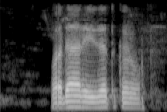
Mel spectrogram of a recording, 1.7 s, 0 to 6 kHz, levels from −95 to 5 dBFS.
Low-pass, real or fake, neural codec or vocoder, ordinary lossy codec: 5.4 kHz; real; none; MP3, 48 kbps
